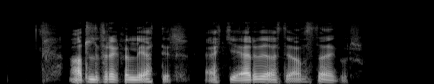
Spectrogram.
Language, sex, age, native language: Icelandic, male, 40-49, Icelandic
